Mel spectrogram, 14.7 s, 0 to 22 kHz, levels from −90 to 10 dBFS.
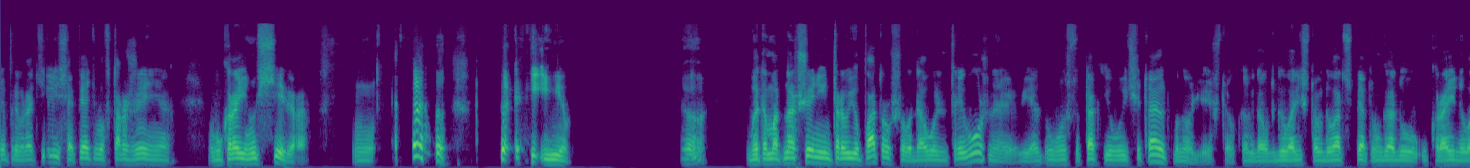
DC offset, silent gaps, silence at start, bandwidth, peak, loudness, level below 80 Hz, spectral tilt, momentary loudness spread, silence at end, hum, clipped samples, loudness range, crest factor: under 0.1%; 6.22-6.27 s, 6.36-6.80 s; 0 s; 12.5 kHz; -4 dBFS; -24 LUFS; -72 dBFS; -4.5 dB/octave; 12 LU; 0 s; none; under 0.1%; 3 LU; 20 dB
